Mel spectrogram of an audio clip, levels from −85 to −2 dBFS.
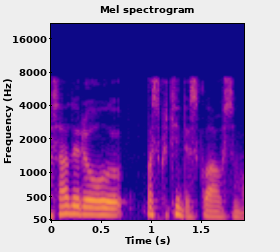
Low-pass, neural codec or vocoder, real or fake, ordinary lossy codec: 7.2 kHz; codec, 16 kHz, 4 kbps, FunCodec, trained on LibriTTS, 50 frames a second; fake; MP3, 64 kbps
